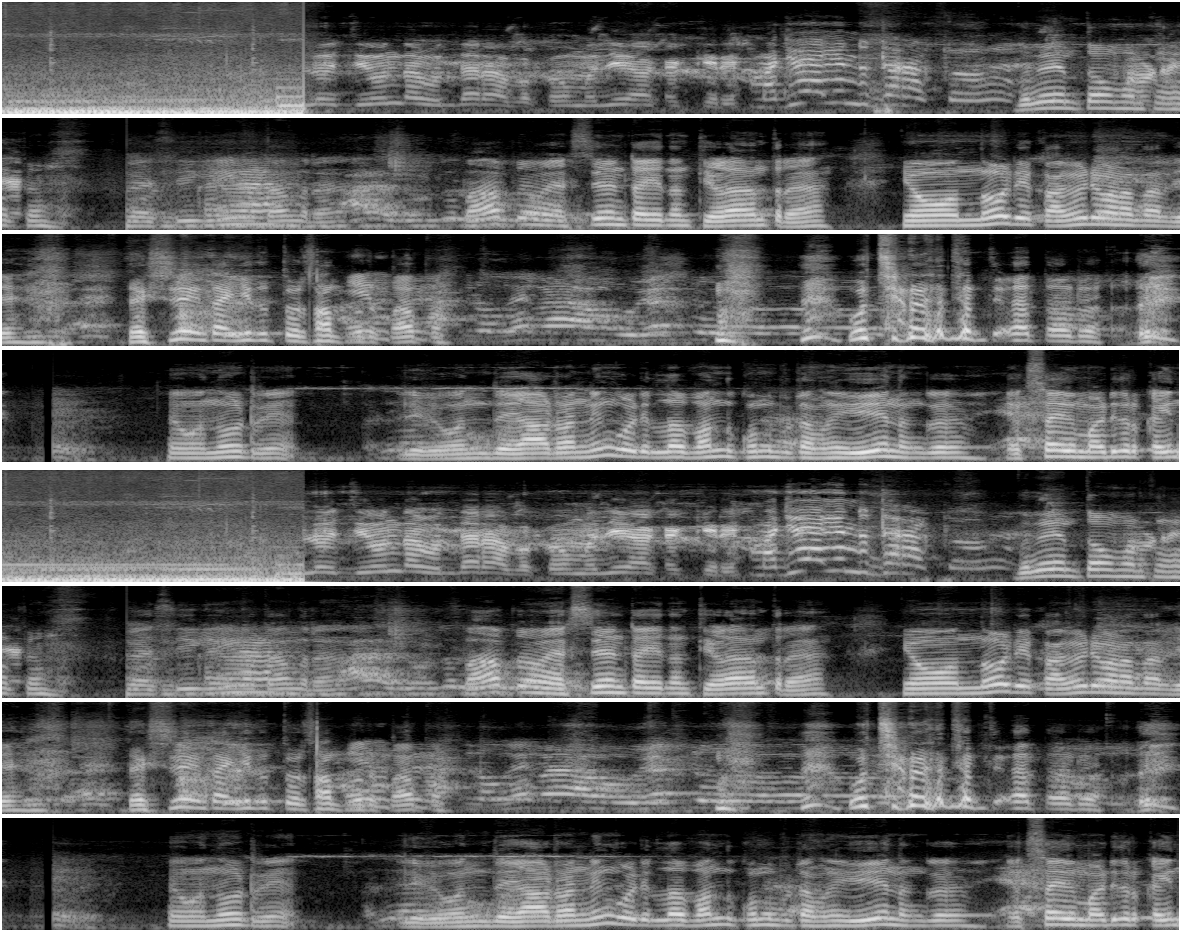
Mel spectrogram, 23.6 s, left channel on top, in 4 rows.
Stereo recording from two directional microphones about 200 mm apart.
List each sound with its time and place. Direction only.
0.0 s music: centre (ahead or behind)
1.5 s a man's voice: 20° right (ahead or behind)
4.4 s speech: 5° right (ahead or behind)
8.4 s speech: 35° right (ahead or behind)
9.0 s a man's voice: 5° left (ahead or behind)
18.5 s a man's voice: 5° left (ahead or behind)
